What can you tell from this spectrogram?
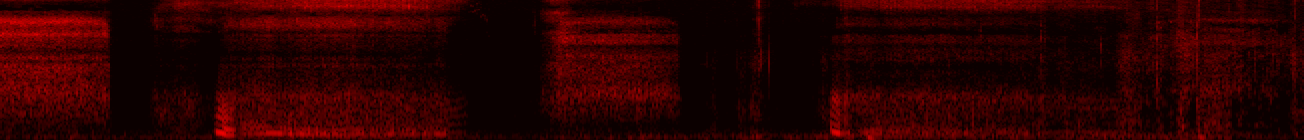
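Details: A sleeping pug dog snoring in the morning gives two rattling, low snores in about eight seconds, with quiet pauses between them.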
